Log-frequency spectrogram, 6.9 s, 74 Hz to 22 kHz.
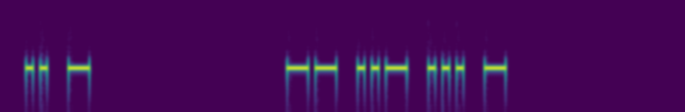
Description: Morse code, heard as a keyed tone, about 17 wpm, 700 Hz. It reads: IT MUST
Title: 4x Word-Spacing - Sentences from Top 500 Words - 17wpm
